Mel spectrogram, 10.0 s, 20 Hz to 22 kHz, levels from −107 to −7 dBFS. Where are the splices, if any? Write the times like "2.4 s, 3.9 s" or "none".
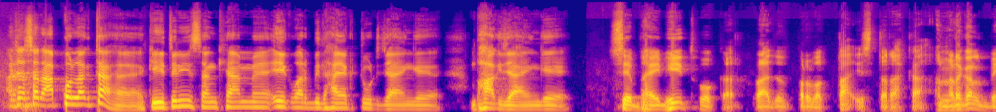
5.7 s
